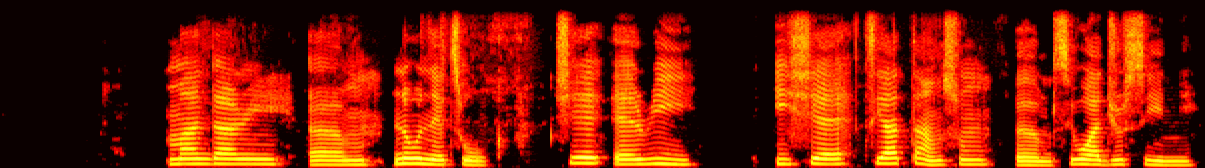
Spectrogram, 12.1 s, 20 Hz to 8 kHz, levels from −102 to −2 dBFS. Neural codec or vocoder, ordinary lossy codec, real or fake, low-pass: none; none; real; 7.2 kHz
